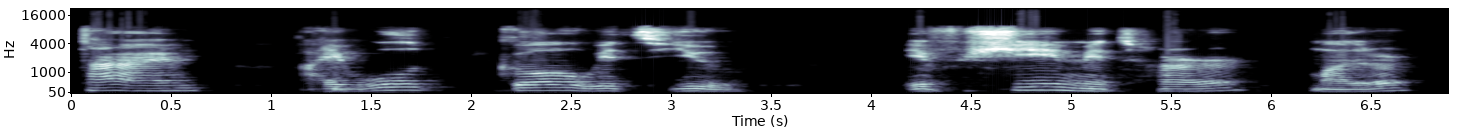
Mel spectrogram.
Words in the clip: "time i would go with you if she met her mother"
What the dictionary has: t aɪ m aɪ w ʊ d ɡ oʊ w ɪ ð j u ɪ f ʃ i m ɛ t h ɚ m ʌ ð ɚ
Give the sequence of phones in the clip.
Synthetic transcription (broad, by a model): t aɪ m aɪ w ʊ d ɡ oʊ w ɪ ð j u ɪ f ʃ i m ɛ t h ɚ m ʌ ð ɚ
